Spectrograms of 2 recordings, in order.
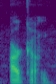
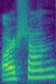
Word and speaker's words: Archons: also um admiralty just for the record it's pronounced Arkham just so you know yes but every time in the chat he would spell it arshons so yeah I pronounced it the way he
